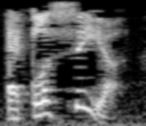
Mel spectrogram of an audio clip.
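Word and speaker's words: ekklesia (ἐκκλησία): Well, this word church comes from a Greek word that is pronounced ekklesia.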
